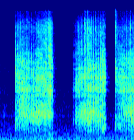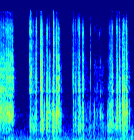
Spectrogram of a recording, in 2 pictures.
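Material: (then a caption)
Plastic. Long nails scratch across the pink-gold studded plastic back of a handheld detangling hair brush, rasping over its pyramid texture in three steady, bright strokes. They then switch to quick clicking taps and short scratches on the same pyramid texture.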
